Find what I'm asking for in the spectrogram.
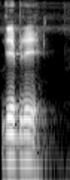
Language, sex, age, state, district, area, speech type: Nepali, male, 45-60, West Bengal, Darjeeling, rural, read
